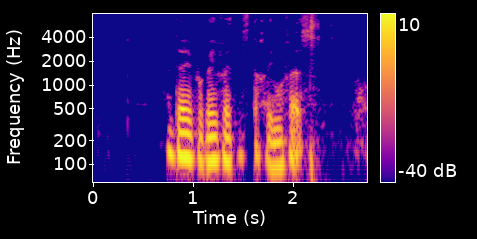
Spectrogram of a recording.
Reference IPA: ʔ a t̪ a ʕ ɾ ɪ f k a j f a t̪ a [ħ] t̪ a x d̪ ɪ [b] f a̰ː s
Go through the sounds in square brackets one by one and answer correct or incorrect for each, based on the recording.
incorrect, incorrect

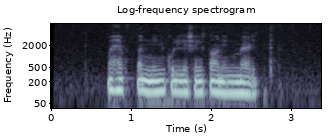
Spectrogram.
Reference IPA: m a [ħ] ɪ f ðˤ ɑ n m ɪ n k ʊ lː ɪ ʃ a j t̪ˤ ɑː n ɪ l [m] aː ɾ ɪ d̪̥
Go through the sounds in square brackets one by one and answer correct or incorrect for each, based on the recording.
correct, correct

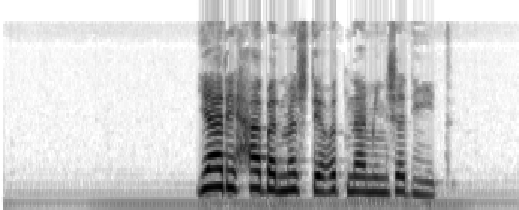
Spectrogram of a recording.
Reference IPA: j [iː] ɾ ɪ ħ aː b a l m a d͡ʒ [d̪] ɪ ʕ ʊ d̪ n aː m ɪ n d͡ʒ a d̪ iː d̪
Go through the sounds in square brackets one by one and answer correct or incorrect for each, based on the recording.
incorrect, correct

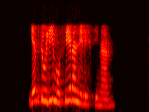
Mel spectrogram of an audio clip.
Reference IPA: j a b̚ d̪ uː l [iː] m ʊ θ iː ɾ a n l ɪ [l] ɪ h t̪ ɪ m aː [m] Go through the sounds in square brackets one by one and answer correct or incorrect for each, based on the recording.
correct, correct, correct

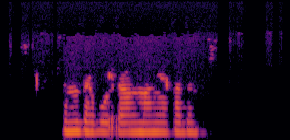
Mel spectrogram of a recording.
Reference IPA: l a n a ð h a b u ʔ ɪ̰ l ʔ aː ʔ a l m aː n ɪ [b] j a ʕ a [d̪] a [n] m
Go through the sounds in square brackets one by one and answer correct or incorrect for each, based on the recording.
incorrect, correct, incorrect

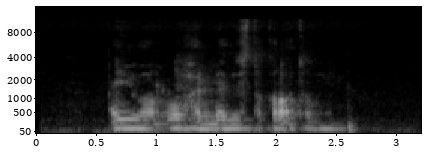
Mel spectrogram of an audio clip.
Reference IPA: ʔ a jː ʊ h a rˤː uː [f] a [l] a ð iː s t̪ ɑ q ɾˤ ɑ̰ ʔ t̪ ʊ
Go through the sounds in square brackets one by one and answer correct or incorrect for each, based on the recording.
incorrect, incorrect

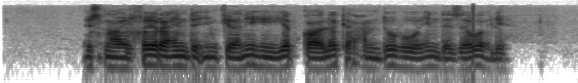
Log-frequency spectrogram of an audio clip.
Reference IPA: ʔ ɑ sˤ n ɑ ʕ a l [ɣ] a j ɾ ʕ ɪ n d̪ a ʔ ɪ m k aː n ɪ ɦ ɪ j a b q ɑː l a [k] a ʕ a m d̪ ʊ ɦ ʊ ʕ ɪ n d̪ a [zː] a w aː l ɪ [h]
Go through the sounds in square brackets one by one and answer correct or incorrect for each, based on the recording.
incorrect, correct, incorrect, correct

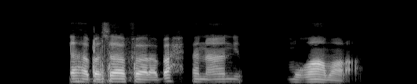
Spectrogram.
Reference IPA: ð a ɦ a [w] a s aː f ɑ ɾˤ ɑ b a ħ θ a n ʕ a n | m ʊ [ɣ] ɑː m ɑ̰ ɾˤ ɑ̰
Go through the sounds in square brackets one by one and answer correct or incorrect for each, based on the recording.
incorrect, correct

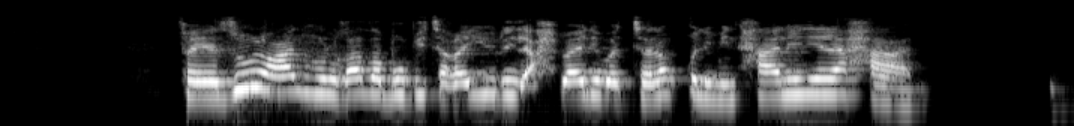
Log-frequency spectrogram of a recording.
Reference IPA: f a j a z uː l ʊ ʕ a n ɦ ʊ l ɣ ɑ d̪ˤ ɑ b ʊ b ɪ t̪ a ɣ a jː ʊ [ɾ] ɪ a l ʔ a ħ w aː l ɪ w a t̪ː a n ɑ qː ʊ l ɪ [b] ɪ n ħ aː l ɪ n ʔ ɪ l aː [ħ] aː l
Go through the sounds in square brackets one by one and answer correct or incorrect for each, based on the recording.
correct, incorrect, correct

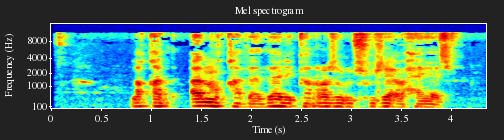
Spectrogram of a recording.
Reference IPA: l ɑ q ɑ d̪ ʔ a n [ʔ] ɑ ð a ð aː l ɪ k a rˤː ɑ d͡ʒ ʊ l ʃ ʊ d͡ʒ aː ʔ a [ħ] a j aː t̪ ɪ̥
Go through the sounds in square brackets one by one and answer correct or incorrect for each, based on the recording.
incorrect, correct

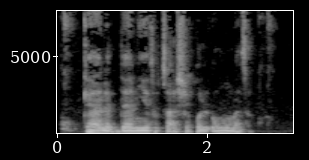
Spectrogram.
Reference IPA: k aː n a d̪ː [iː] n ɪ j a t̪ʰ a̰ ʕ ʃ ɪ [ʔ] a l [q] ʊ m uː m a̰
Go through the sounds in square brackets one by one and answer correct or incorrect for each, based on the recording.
incorrect, incorrect, incorrect

